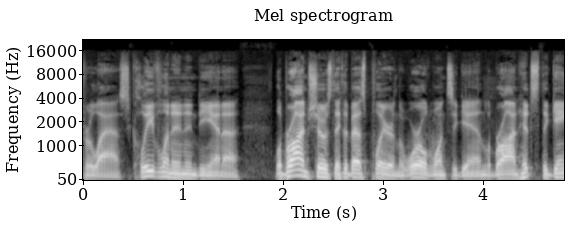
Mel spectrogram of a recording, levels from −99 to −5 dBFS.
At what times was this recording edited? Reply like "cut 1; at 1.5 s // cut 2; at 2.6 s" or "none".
cut 1; at 2.2 s // cut 2; at 2.6 s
